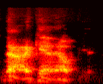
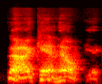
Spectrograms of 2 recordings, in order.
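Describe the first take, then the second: First: Said in the usual way. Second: A touch of curt refusal, "No" snapped a little louder; curt dismissal. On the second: Retold or imitated. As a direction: imitate the old man brushing him off. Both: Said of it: "like, dismissing me".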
